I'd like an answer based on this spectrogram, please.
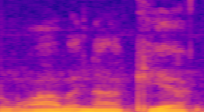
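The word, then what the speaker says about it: Wabanaki: been inhabited by the Waba nakak people of the Dawn land European colonist mispronounced their name as abanaki likewise the indigenous name for their home was mispronounced as miss isoy the native people named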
